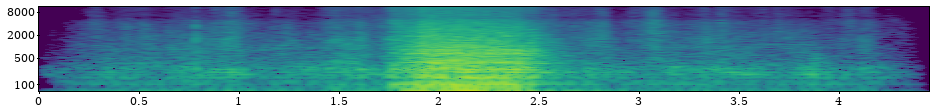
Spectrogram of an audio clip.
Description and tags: My horse "Bandit Estel" is snoring
horse, stable, country-life, village, animals, countryside, snoring, field-recording, country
